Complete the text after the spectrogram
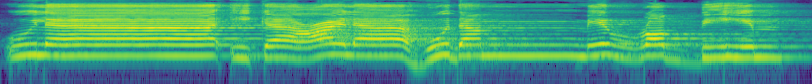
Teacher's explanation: لام کے اوپر مد ہے، پر کھڑی زبر ہے تو اس کو ہم نے 6 حرکات کے برابر کھینچنا ہے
